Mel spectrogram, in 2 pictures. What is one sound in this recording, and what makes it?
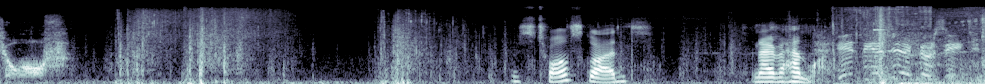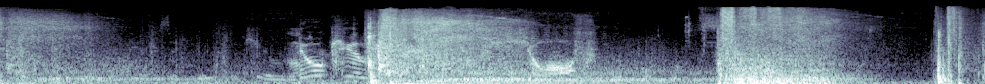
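Footsteps run quickly over dirt and gravel.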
